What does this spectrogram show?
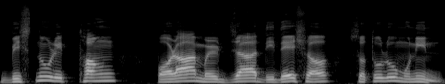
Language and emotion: Assamese, neutral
